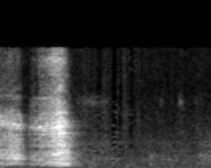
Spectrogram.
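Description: Two short rubbing strokes of hands over a cream-covered face during a face massage, the second stroke the louder, both within the first second.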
